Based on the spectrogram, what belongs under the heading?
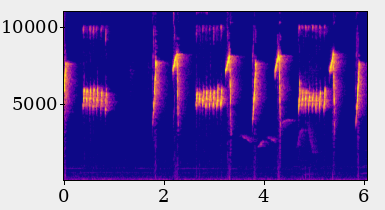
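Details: Brown-throated sunbird master recording for training cage birds, 'nembak ngerol' style: rolling trills of rapid high pulses alternate with sharp shrill upswept whistles, the pattern cycling about every second and a half.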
